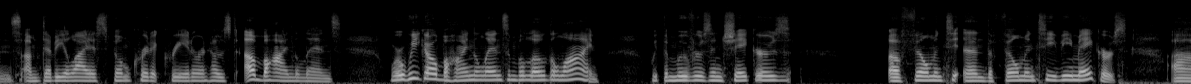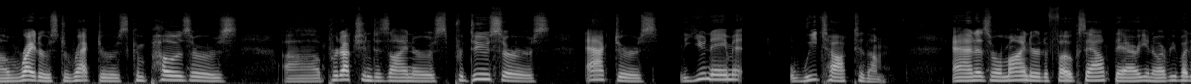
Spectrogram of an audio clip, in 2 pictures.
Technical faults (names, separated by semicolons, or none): none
